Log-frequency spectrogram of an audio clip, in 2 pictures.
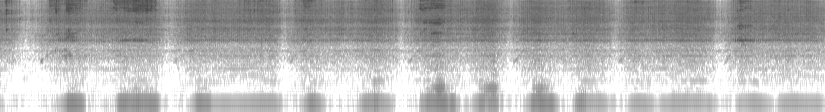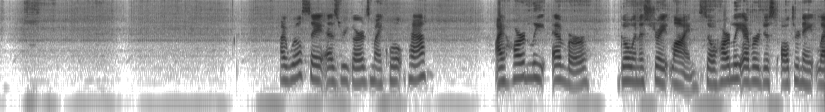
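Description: A quilting machine hums and stitches in short bursts.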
